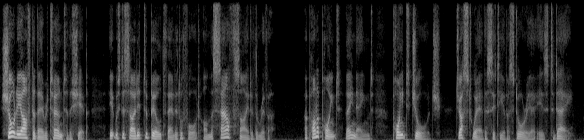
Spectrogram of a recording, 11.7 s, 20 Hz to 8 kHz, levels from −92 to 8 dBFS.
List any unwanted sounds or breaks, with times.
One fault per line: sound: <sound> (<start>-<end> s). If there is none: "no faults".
no faults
